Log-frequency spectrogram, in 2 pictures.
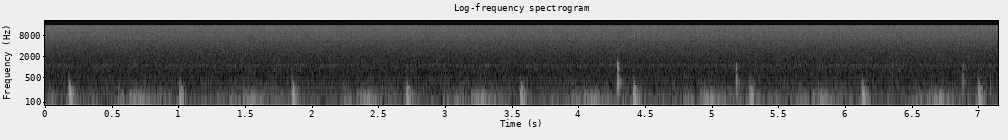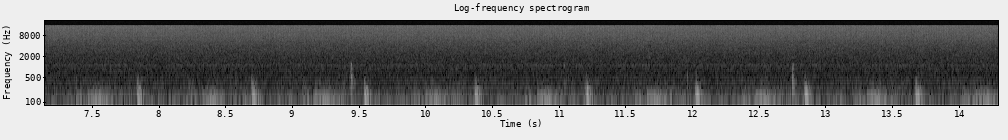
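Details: Heartbeat recorded by stethoscope during a long self-performed breath-hold, exhaled or inhaled: steady beat at about 71 a minute, no breathing sounds, low hum behind.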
